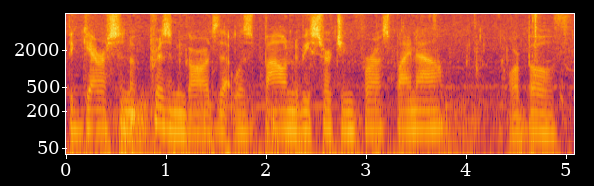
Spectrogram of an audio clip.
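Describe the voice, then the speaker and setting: A man giving grave, deliberate, dramatic first-person narration for an audio story. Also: low voice, little pitch movement. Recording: music bed with rain sounds.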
